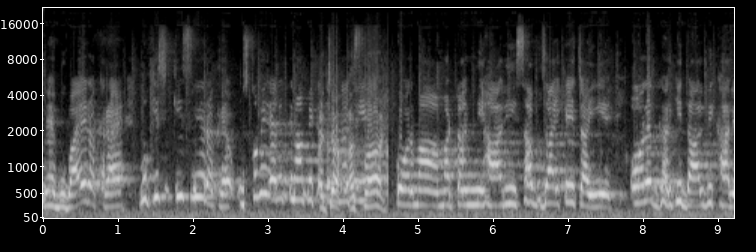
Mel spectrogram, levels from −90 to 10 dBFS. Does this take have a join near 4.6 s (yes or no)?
yes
